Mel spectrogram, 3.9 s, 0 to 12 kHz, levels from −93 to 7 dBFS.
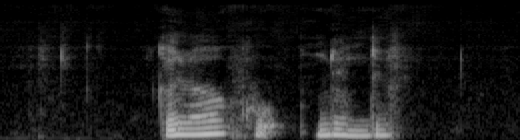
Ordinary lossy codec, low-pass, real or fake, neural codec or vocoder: AAC, 48 kbps; 10.8 kHz; fake; codec, 44.1 kHz, 7.8 kbps, Pupu-Codec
